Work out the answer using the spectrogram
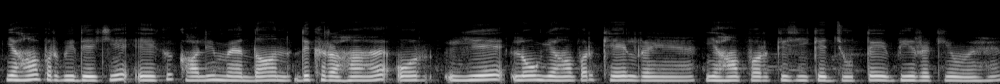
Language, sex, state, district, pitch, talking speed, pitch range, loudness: Hindi, female, Uttar Pradesh, Jyotiba Phule Nagar, 190 Hz, 160 wpm, 185-200 Hz, -16 LUFS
